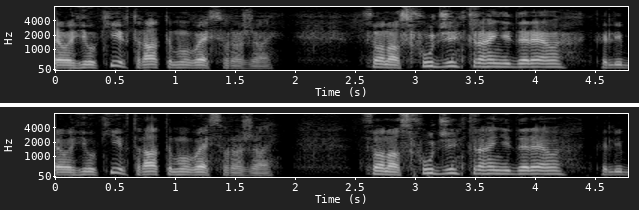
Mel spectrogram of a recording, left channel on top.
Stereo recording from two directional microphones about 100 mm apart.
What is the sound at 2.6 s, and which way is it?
Speech, 30° right (ahead or behind).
